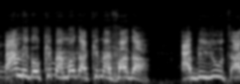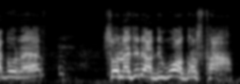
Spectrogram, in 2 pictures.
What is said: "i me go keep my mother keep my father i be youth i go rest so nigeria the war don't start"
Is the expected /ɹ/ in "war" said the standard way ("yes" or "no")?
no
